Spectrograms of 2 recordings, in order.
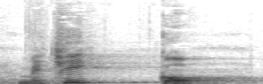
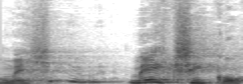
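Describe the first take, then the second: First: The stress is on the second syllable. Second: The stress is on the first syllable. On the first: This is the original Nahuatl name. The speaker calls it right. "el acento recae sobre la I" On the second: This is the Spanish form of the name. The speaker calls it wrong. "hubo un cambio de acento"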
